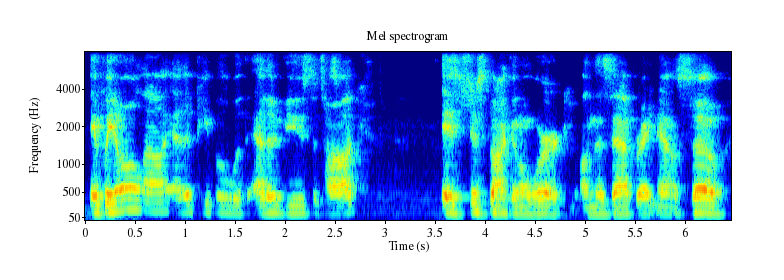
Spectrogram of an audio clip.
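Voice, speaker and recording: A man's voice: medium pitch, moderate pace, low-quality recording. Rambling man hosting an audio room. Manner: rambling, loose, many fillers. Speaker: room host and moderator. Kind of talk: casual live audio chat.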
